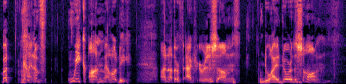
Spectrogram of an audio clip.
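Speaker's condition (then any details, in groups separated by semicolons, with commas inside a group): Dysphonia; onset during recording project, lost singing voice, steroid dose allowed finishing last 28 songs; voice raspier, sometimes squeakier, strained; raspy, lost ability to sing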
